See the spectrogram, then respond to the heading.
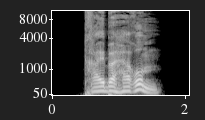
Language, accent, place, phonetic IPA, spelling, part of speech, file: German, Germany, Berlin, [ˌtʁaɪ̯bə hɛˈʁʊm], treibe herum, verb, De-treibe herum.ogg
- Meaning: inflection of herumtreiben: 1. first-person singular present 2. first/third-person singular subjunctive I 3. singular imperative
